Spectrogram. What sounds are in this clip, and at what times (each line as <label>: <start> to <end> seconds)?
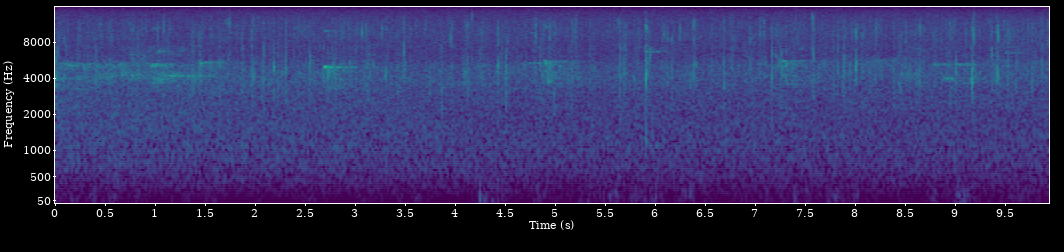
Pacific Wren song: 0 to 2 seconds
unidentified bird chip note: 0 to 2 seconds
warbler song: 0 to 2 seconds
rain: 0 to 10 seconds
Hairy Woodpecker call: 2 to 8 seconds
unidentified bird chip note: 8 to 10 seconds
warbler song: 8 to 10 seconds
